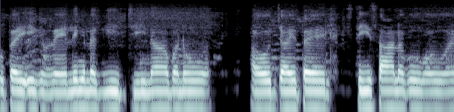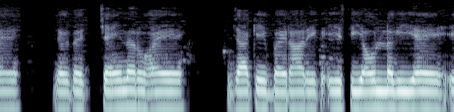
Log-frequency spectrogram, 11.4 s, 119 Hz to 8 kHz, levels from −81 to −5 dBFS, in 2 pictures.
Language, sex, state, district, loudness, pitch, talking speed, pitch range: Hindi, male, Uttar Pradesh, Budaun, -16 LUFS, 130 Hz, 130 wpm, 125-130 Hz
